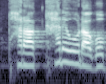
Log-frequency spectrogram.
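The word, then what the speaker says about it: παρακαλέω: 여러분, 여기서의 위로란 헬라 원어로 파라카레오라고 발음을 합니다.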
